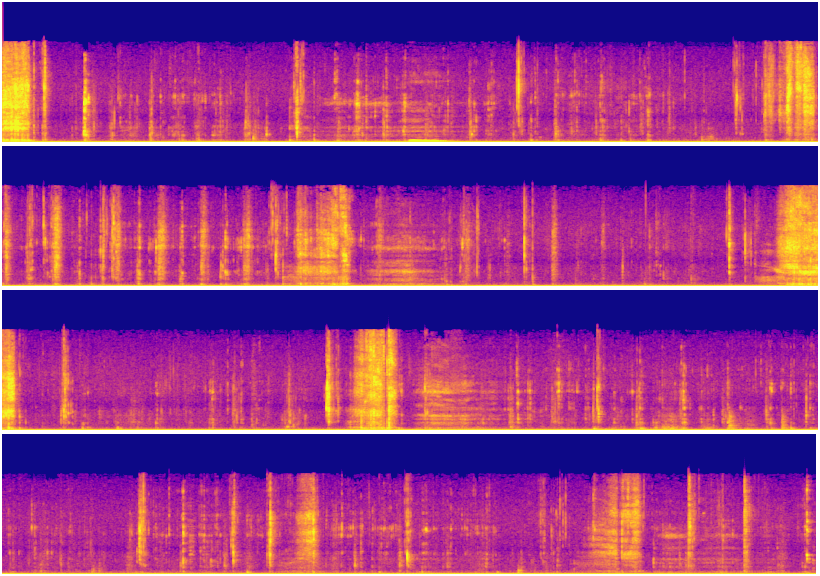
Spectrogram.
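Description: Close-miked chewing and biting of soft steamed buff momos dipped in a wet chutney, with a run of small mouth clicks and several louder bites or slurps every few seconds.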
